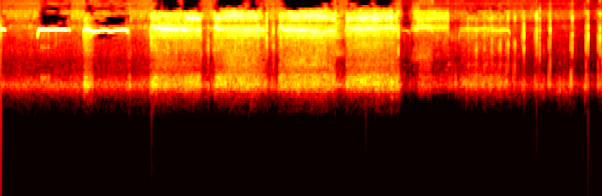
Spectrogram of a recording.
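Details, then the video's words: Swiftlet roosting lure sound: short bursts of dry, buzzy chirping, each burst about half a second long, with bright whistled notes on top. Repeated roughly every second before breaking into scattered ticking clicks. "suara inap burung walet"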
